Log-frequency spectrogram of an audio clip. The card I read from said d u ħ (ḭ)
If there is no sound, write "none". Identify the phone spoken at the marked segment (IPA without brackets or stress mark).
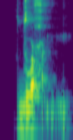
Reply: ḭ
